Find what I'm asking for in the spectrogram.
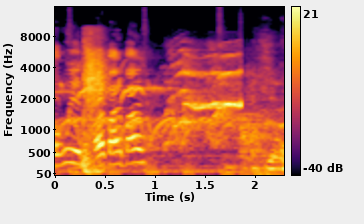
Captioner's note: screams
